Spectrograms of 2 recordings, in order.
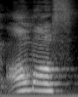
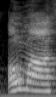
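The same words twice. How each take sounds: First: "Almost" said like the English word; mispronounced name. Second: "Omos" said as OH-moss, without L; corrected name. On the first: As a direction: say "Almost" with an L sound. Corrects a wrestler's name. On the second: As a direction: say "Omos" with a long opening O. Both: Shown as a demonstration.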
